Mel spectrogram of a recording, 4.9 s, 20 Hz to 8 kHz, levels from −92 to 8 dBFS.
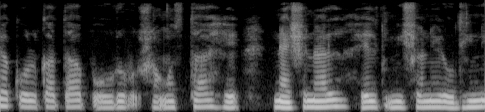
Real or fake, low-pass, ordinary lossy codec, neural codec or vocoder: real; 7.2 kHz; none; none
